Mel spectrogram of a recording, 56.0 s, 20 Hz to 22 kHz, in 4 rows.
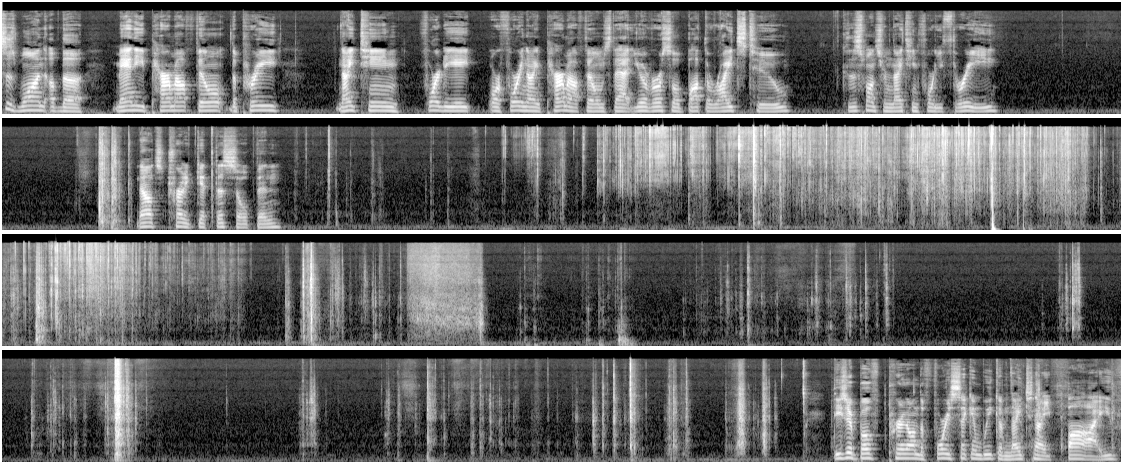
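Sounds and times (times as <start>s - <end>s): plastic wrap tearing and crackling: 20.2s - 31.1s
plastic cassettes clicking and knocking: 23.4s - 32.9s, 46.7s - 51.7s.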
